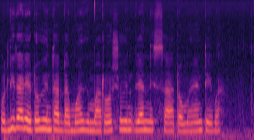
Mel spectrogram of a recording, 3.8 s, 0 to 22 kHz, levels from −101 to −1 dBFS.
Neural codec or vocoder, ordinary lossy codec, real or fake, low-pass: vocoder, 44.1 kHz, 128 mel bands every 512 samples, BigVGAN v2; none; fake; none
